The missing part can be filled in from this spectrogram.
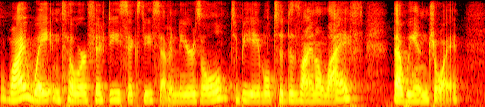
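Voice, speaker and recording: A woman with an American accent speaks very fast at a medium pitch. Vocal fry runs through her voice. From Arkansas, US South. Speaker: podcast host, financial educator. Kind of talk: solo podcast monologue. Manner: casual, filler-heavy.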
